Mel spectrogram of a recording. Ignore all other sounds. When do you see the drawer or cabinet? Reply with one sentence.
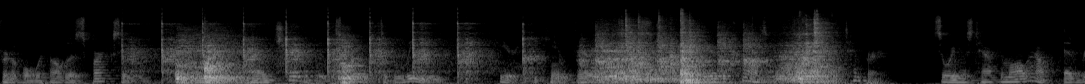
You can hear the drawer or cabinet from 1.8 to 3.5 s and from 5.8 to 8.4 s.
